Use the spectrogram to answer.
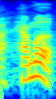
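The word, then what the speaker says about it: Hamer: เป็น เรียก ว่า ของ harmer นะ ครับ ออก เสียง ว่า แฮมเมอร์ นะ ครับ รุ่น Warrior ก็ จะ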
